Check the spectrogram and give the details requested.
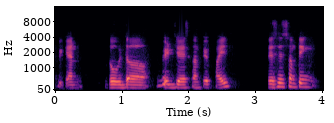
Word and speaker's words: Vite: Vite is a French word which means a quick, pronounced just like Vite, and is built tools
